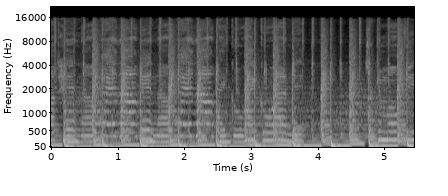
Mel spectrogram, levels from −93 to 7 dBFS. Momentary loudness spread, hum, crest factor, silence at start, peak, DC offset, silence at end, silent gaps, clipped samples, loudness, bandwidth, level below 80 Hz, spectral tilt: 2 LU; none; 10 dB; 0 s; -16 dBFS; under 0.1%; 0 s; none; under 0.1%; -27 LUFS; 16 kHz; -30 dBFS; -4.5 dB/octave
